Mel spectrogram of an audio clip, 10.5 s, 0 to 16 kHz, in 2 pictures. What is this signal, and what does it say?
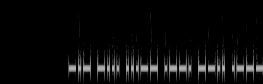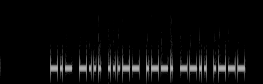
Morse code, heard as a keyed tone, about 25 wpm, 700 Hz. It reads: KB3PZJ KB3PZJ
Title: USA Call Signs - 6 Characters - Repeated 2x - 25wpm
